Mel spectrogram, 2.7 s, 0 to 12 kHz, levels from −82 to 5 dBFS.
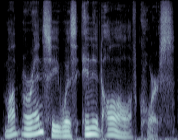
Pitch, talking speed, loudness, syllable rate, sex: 125 Hz, 155 wpm, -16 LUFS, 4.3 syllables/s, male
